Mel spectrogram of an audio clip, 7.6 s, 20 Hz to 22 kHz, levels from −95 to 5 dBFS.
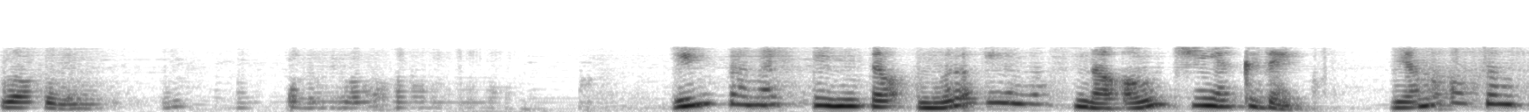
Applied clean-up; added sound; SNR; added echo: neural mask model DeepFilterNet 3.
